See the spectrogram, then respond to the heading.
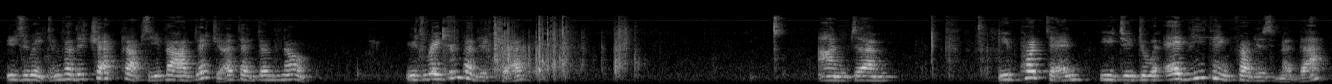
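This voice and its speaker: An older woman with a South Wales Valleys accent, chatting casually and telling anecdotes in an animated way. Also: medium pitch, a little slow, long pauses. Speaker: storytelling interviewee. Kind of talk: casual chat, personal anecdotes. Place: indoors at a house. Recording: roomy echo, distant microphone.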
